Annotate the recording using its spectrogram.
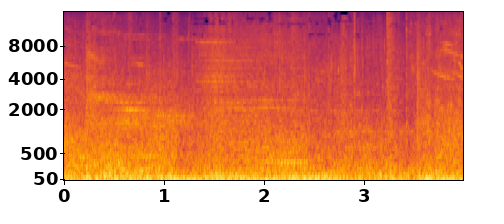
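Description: Energy beams zap and whoosh.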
